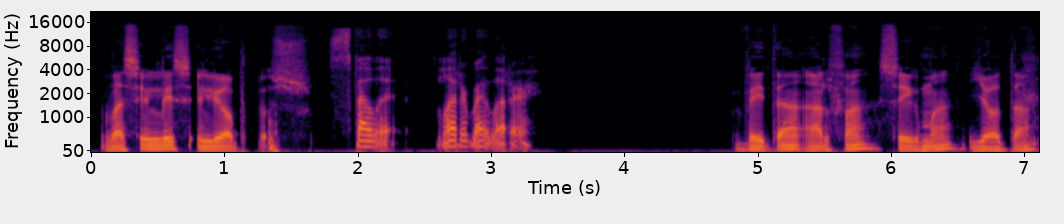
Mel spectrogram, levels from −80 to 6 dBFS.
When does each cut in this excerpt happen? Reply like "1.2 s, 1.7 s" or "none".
none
